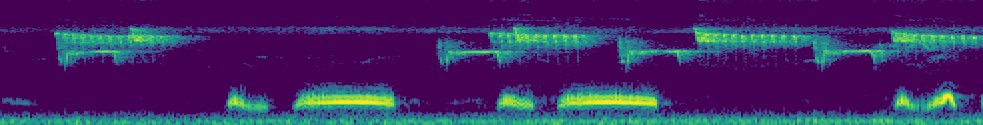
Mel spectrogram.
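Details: Spotted dove (tekukur), Lampung, decoy against a wild bird, singing the tarik akar selang nguku style. Soft rolling coos in pairs sit beneath a busy string of high, falling whistled notes from another bird.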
